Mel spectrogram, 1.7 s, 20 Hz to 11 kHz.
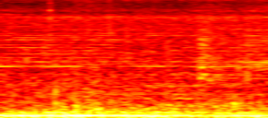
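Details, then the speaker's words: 1979 Lincoln Continental Mark V, 400 V8, reportedly 130 (thousand) miles, heard from the rear; low, even rumble with steady beat, no misses, knocks or ticks, not smoking; starts easily, normal idle. "i slipped out of the back to hear it run not smoking good sounding car"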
